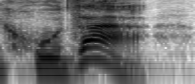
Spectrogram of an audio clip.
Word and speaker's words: Judá: La carta de Judas, o más precisamente Judá, de acuerdo con la pronunciación de su nombre tanto en griego como en hebreo.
